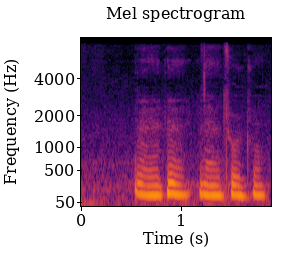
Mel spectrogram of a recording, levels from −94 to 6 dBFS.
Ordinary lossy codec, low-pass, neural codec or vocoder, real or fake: none; 7.2 kHz; codec, 16 kHz in and 24 kHz out, 2.2 kbps, FireRedTTS-2 codec; fake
